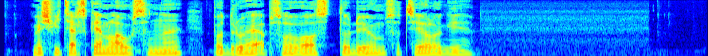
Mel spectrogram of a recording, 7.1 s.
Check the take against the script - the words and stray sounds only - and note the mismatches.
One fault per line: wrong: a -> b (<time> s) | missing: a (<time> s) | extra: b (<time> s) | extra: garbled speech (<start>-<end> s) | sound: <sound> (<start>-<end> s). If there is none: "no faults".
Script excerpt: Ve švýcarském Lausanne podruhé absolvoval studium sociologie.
no faults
